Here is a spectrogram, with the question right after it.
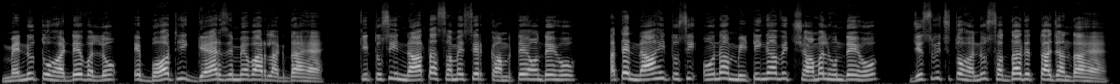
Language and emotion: Punjabi, angry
